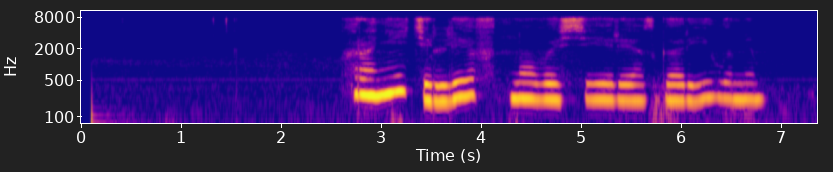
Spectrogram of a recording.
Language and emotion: Russian, sad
